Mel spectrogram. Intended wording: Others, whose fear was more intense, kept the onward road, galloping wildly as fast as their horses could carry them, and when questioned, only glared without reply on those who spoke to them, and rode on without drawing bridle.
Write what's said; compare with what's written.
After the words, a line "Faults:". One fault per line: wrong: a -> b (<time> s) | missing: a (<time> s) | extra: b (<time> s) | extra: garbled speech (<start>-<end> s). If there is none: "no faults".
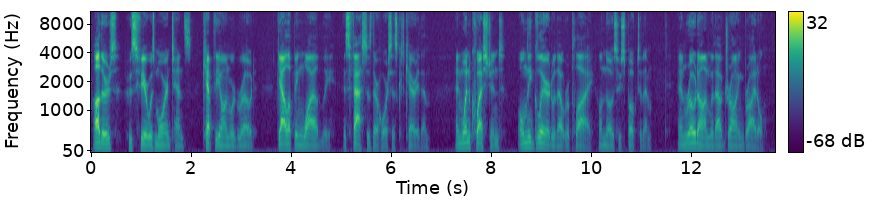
Others, whose fear was more intense, kept the onward road, galloping wildly as fast as their horses could carry them, and when questioned, only glared without reply on those who spoke to them, and rode on without drawing bridle.
Faults:
no faults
